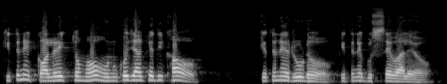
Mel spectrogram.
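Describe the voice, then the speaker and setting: A man's voice: sits high, lively intonation, moderate pace. A man with an Indian English accent, an English literature teacher reading a play aloud and explaining it line by line, emphatic and fond of rhetorical questions.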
